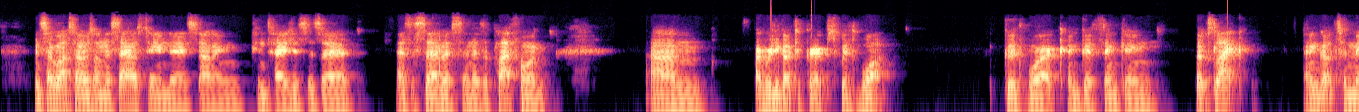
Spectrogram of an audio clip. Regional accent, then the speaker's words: Ipswich, East of England, United Kingdom; accent: Kiwi; moved away as an adult; now in Auckland, New Zealand; But they were on the other side of the planet in Auckland, New Zealand. And I'm from Ipswich, in England, although my accent is very Kiwi now, having lived here for the last 6 years.

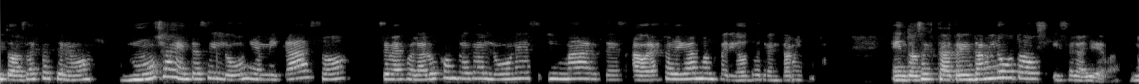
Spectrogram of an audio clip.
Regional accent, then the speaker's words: Puerto Rico; es algo que nos hace puertorriqueños

